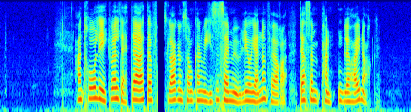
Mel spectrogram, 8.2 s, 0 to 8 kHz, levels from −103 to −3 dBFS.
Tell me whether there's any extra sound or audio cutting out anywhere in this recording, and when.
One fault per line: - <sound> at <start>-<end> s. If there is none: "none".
- dropout at 3.1-3.3 s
